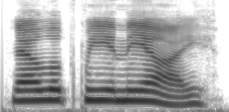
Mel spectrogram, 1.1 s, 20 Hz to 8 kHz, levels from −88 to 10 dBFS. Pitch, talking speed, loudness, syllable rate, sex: 215 Hz, 315 wpm, -13 LUFS, 6.1 syllables/s, female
